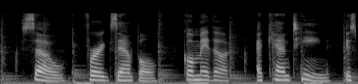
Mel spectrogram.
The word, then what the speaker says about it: comedor: pronounced Islas Canarias, and the D after the accent is weakened. So, for example, comedor, a canteen is pronounced comeor.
